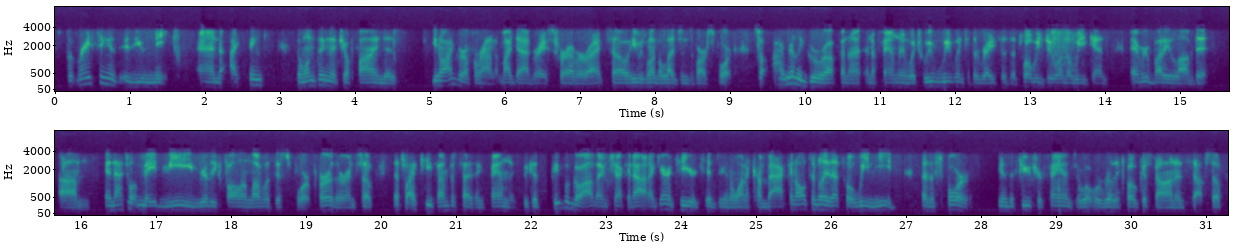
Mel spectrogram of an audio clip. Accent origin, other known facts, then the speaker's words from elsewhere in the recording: Columbus, Ohio, United States; I'm from Columbus, Ohio. So, you know, college towns are just great cities to me.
